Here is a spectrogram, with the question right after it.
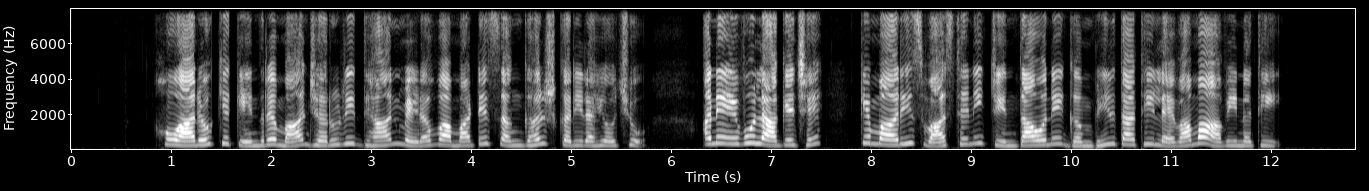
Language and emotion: Gujarati, sad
